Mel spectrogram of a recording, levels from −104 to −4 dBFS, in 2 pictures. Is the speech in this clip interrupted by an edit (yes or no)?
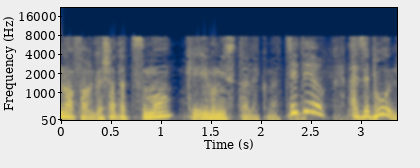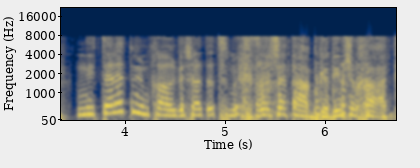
yes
